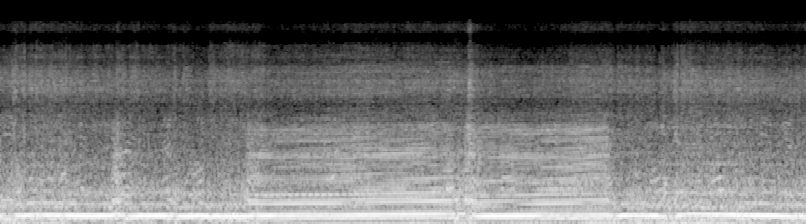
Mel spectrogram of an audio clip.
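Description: Rally car engine heard from inside the cockpit, running hard at high revs. Its pitch climbs for a couple of seconds, then breaks sharply about four and a half seconds in at a gear change, and it pulls on again.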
